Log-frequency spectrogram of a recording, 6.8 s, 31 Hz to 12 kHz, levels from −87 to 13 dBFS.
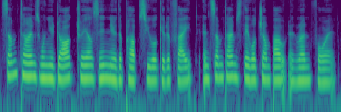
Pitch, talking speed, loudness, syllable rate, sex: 180 Hz, 210 wpm, -17 LUFS, 4.6 syllables/s, female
